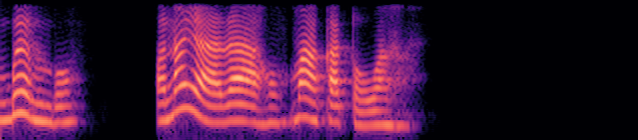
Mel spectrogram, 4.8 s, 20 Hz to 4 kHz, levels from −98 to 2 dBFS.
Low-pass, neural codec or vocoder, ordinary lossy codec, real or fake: 3.6 kHz; autoencoder, 48 kHz, 32 numbers a frame, DAC-VAE, trained on Japanese speech; none; fake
